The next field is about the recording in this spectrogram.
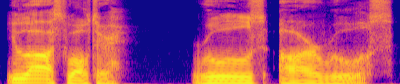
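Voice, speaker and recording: A low dry game merc, terse n wary, real dry close studio sound. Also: male voice, lively intonation, slow pace, dry recording, heavily acted. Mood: confrontational. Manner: terse, dry, matter-of-fact. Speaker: video game protagonist. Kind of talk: scripted game voice lines.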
